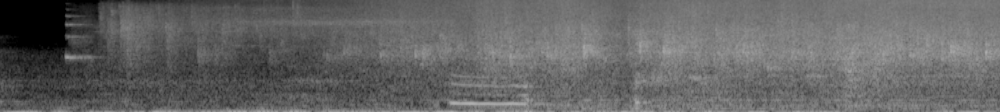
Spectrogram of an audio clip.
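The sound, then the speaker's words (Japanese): Hot water poured over someone in a bath makes a rushing, splashing wash that starts abruptly, swells louder and holds steady to the end. “お湯かけるね。”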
